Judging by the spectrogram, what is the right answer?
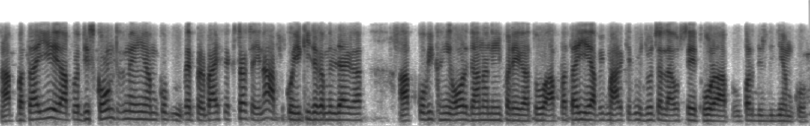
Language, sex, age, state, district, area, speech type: Hindi, male, 30-45, Bihar, Darbhanga, rural, conversation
